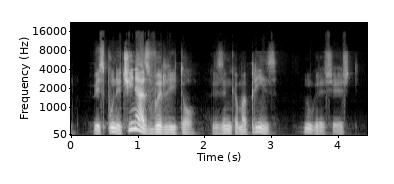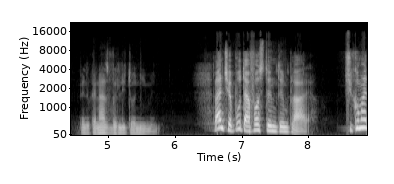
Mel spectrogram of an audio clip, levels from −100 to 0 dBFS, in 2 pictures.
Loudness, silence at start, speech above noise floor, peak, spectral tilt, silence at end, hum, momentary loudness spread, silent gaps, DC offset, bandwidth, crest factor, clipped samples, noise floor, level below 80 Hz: -21 LUFS; 0.35 s; 56 dB; 0 dBFS; -5 dB/octave; 0 s; none; 19 LU; none; under 0.1%; 11.5 kHz; 22 dB; under 0.1%; -76 dBFS; -54 dBFS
